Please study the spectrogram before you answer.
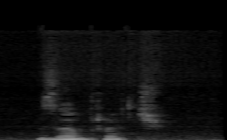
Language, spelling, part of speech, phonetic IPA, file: Polish, zabrać, verb, [ˈzabrat͡ɕ], LL-Q809 (pol)-zabrać.wav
